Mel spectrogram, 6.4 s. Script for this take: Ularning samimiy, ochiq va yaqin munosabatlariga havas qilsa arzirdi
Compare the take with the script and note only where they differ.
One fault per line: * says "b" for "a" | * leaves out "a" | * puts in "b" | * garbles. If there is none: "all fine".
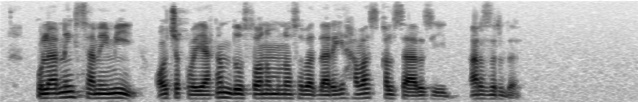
* puts in "do‘stona"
